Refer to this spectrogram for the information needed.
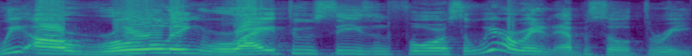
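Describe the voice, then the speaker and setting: An animated man with a high pitch and lively intonation, speaking at a fairly quick pace. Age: 40s. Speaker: talk show host. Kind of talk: interview.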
